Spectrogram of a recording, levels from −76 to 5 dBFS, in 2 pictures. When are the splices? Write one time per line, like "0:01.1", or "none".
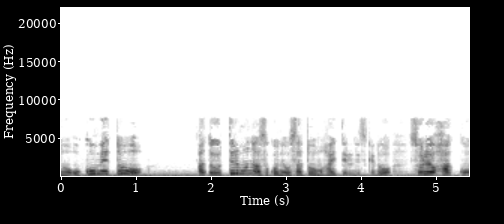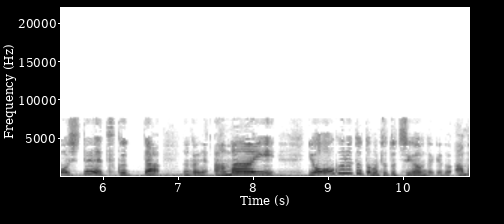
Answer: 0:01.8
